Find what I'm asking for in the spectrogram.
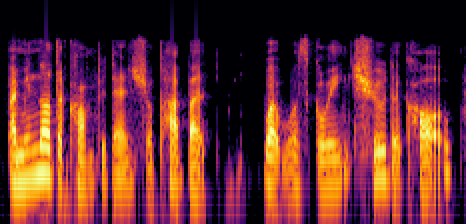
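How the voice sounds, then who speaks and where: Expressive woman co-host, slightly low. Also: a little fast, gravelly, dry recording, dull audio. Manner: expressive, laughs, mimics her husband. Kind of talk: casual podcast chat.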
